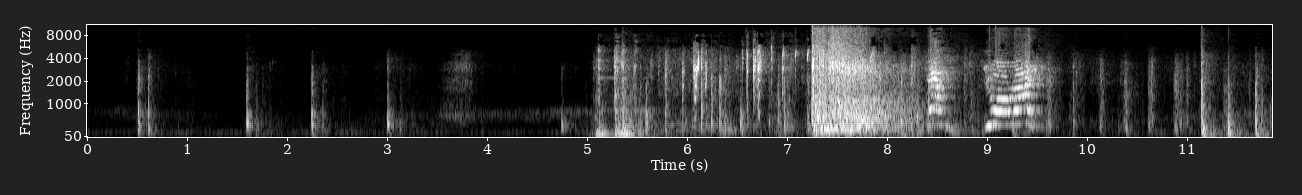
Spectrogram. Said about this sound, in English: Just a rat, Harrison. I shot it.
